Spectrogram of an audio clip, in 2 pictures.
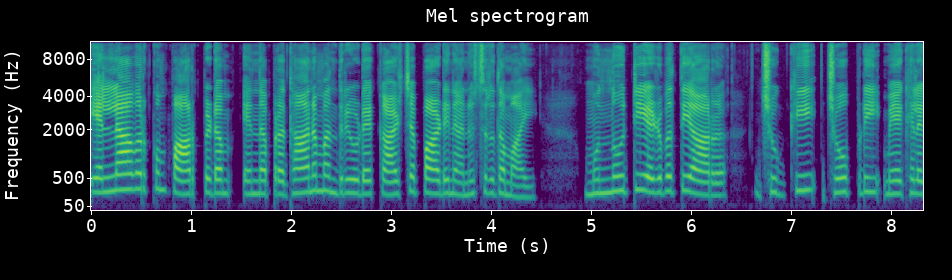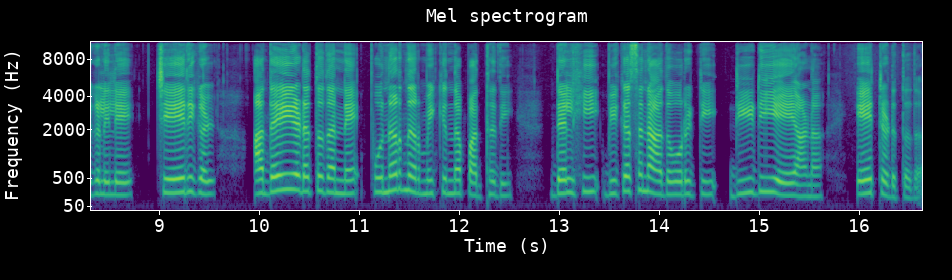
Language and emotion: Malayalam, neutral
